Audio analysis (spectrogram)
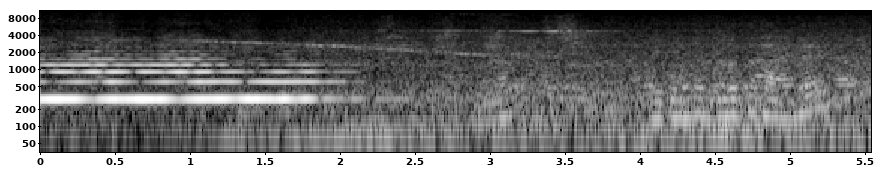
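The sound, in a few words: train starting to move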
